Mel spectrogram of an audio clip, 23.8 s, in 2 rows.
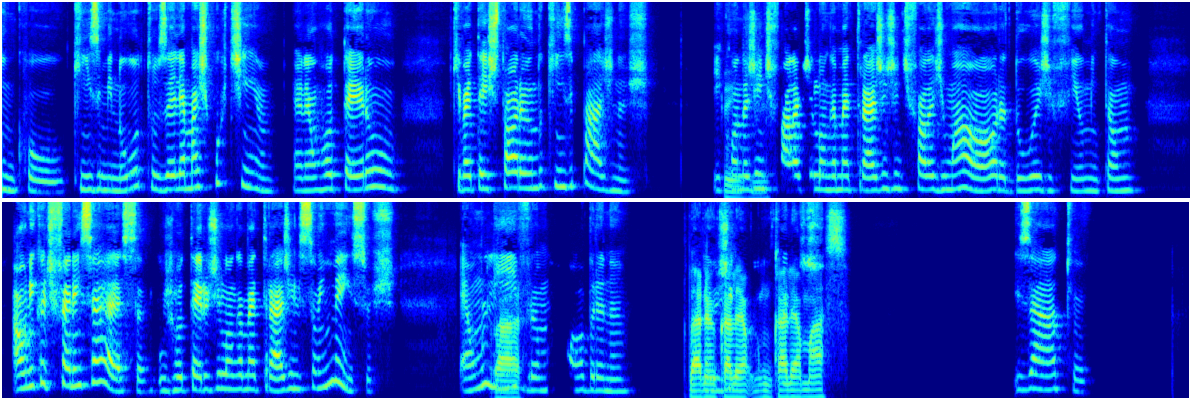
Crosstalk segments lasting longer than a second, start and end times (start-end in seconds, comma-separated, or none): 18.9-20.1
